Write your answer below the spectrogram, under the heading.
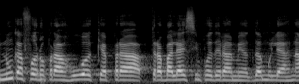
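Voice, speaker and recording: A woman with a plain, everyday voice and fairly even intonation. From southern Minas Gerais, Brazil. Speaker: graffiti artist. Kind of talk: panel discussion.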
